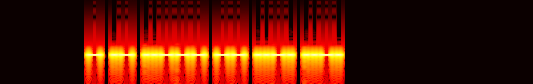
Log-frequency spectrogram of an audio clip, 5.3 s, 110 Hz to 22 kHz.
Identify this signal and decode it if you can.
Morse code, heard as a keyed tone, about 32 wpm, 700 Hz. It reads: TA2MFF
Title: DXCC-100 Call Signs - 6 Characters - 30wpm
